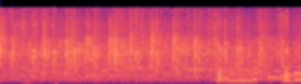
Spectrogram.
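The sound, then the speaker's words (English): Audience applause at a church service: dense, steady clapping throughout, with a voice rising over it near the end. “Put your hands together for...”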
